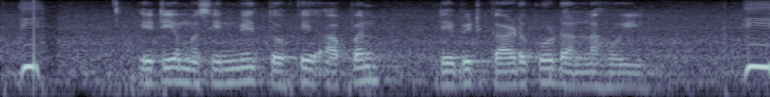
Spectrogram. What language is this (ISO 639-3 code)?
bho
